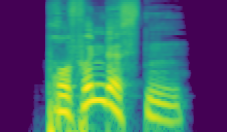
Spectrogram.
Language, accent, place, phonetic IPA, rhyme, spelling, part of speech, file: German, Germany, Berlin, [pʁoˈfʊndəstn̩], -ʊndəstn̩, profundesten, adjective, De-profundesten.ogg
- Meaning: 1. superlative degree of profund 2. inflection of profund: strong genitive masculine/neuter singular superlative degree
